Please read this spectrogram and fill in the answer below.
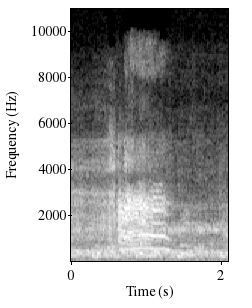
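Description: A single meow, loud and drawn out for under a second, starting about half a second in.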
